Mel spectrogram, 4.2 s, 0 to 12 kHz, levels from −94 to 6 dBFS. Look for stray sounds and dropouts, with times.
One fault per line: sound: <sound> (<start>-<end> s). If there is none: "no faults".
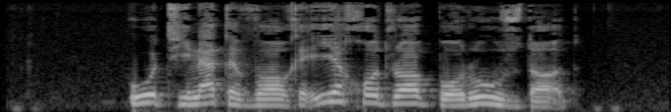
no faults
